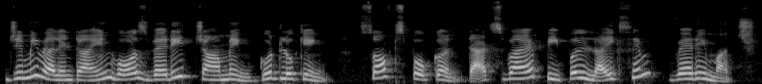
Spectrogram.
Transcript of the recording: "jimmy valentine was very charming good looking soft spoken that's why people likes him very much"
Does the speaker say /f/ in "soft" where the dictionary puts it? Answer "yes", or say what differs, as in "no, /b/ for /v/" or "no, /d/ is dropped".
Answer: yes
